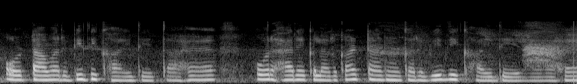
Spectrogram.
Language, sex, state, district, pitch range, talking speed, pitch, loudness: Hindi, female, Uttar Pradesh, Saharanpur, 190-215 Hz, 165 wpm, 205 Hz, -17 LUFS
